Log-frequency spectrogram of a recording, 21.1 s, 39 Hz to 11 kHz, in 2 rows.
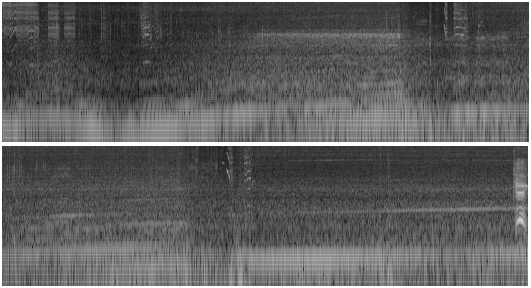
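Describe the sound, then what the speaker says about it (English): A 1974 Datsun 260Z engine drones from inside the cabin, its pitch rising through gears with breaks at each shift, continuous and fairly loud. "I'm going to turn the fan down a little bit so you can hear the motor shifting."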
